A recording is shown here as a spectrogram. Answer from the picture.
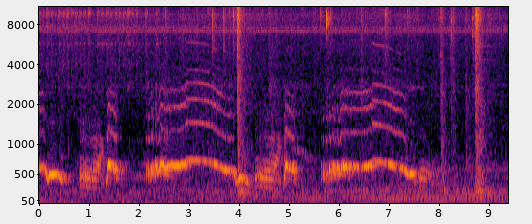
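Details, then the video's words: Puter pelung turtle dove, Kebumen, Central Java, calling in the 'nembak-nembak' style. Two phrases of quick broken notes each swell into a long, arching, resonant coo that slowly falls away, with some clicking in the background. "BURUNG PUTER PELUNG SUARANYA NEMBAK NEMBAK"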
